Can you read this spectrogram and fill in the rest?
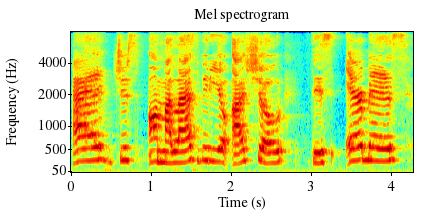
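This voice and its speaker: This thirtysomething woman chats to her viewers in a fashion-vlogger style, showcasing products in a small indoor room full of clothing and bag shelves. She speaks slowly in a high, sharp voice with fairly even intonation.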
